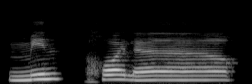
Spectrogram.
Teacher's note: मिन में नून को वाजिया पढ़ेंगे, इजहार हो रहा है। खौ हरूफ हलकी, ला अलिफ मद्दा और आखिर में कौफ को मोटा पढ़ना है और कलकला करना है।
